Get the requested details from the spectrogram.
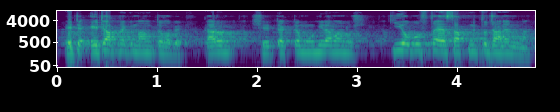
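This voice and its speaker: A high-pitched man from Bangladesh preaches a sermon, sliding into a loud, drawn-out chanting cadence as he tells a story. His voice rings through a big echoing hall with a long tail of reverb, heard from a distance over a PA. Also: fairly even intonation. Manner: sing-song preaching that rises into loud sustained chanted lines; tells a story, voicing its people in quoted lines.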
